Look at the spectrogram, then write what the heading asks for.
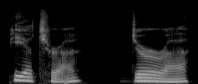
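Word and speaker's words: pietra dura: this is a um is a tricky word to say it is Italian and I'm trying to remember how to say it I had to look it up actually it's um Petra Dura marble top dining table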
